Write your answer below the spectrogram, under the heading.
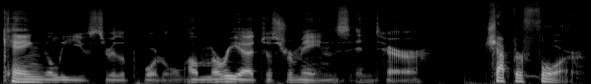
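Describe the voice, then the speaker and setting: A man's voice: fairly low pitch, steady tone, a little slow, creaky, fairly bright tone, dry recording. A man reading scripted scene narration for an amateur audio drama.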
